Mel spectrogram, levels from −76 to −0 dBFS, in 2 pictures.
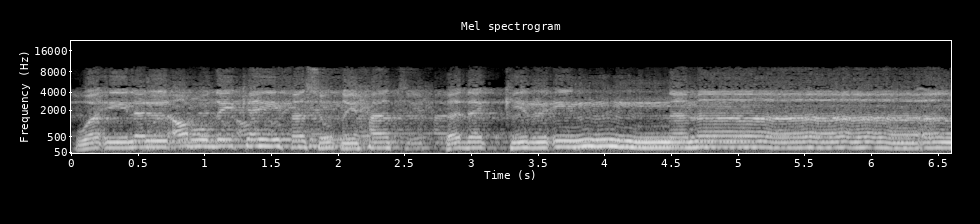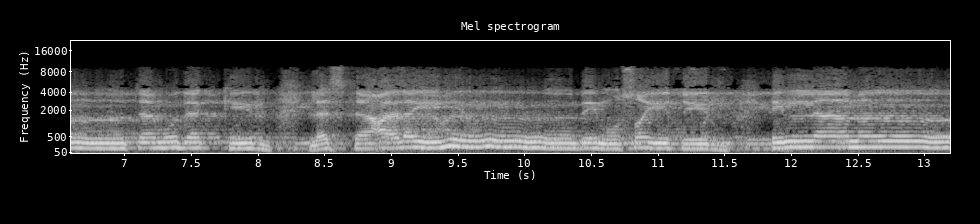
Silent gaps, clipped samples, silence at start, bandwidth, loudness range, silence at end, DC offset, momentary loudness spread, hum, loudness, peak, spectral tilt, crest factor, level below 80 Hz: none; under 0.1%; 0 s; 10 kHz; 1 LU; 0 s; 0.5%; 4 LU; none; -15 LUFS; -4 dBFS; -5 dB/octave; 12 dB; -52 dBFS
